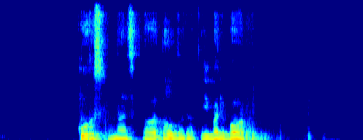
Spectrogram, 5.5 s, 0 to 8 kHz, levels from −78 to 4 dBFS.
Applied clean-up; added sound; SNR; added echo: neural mask model DeepFilterNet 3.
